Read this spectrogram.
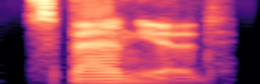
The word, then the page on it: Spaniard: British English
